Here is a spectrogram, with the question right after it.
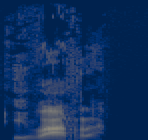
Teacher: the B is a very soft B that's almost a V. So the Wybera and of course is the kind trilled R.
